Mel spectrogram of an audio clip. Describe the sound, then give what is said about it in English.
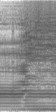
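A loud, steady synth tone through a saturation effect with wave-folding distortion, its XY control setting distortion shape and extent: a dense, buzzing stack of bright harmonics over a low fundamental, held continuously with slight timbral wobble and no voices. “just kind of a distortion-y kind of wave-foldy kind of thing.”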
